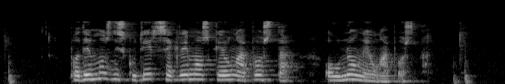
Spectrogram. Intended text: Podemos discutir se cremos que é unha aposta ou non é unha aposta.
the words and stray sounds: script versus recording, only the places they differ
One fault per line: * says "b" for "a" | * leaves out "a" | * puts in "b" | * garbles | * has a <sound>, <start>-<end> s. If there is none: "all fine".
all fine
